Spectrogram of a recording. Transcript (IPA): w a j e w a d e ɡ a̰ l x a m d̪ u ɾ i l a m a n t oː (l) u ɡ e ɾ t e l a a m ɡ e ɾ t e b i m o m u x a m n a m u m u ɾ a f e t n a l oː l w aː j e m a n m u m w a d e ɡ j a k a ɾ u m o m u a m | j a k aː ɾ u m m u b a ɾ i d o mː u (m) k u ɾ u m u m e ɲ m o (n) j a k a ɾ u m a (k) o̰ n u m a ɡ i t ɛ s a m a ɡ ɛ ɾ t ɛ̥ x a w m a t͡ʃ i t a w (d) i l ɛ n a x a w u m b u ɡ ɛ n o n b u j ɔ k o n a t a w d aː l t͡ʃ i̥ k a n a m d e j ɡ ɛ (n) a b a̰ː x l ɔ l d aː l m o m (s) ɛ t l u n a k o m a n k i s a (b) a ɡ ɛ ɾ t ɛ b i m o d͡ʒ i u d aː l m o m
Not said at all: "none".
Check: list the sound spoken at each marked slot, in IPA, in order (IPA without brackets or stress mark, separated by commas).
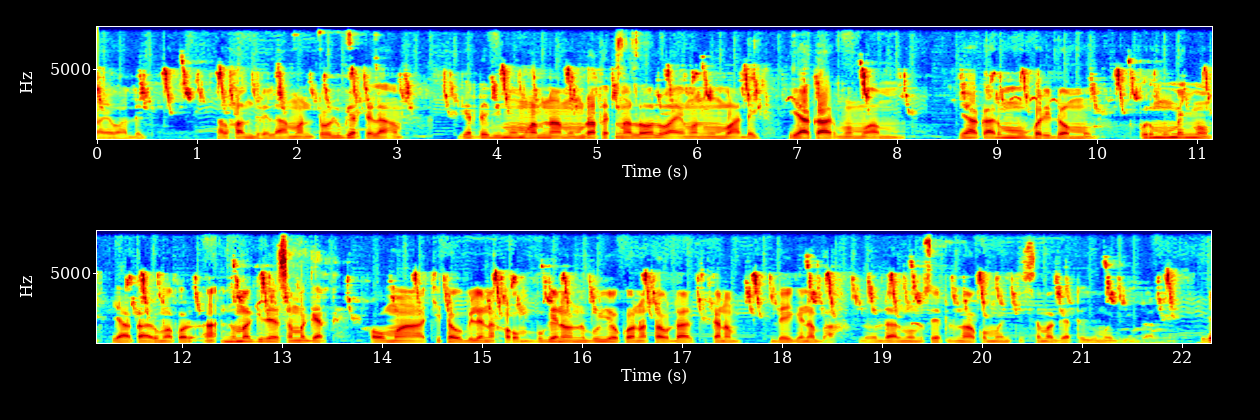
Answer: l, m, m, k, b, n, s, m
